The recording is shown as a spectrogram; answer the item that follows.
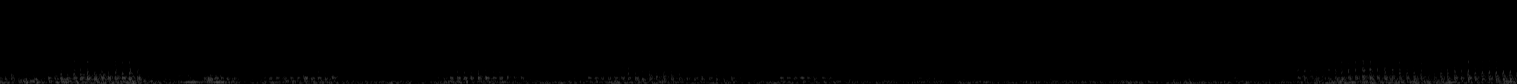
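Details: Pet guinea pig purring indoors: several short low, buzzy, rapidly pulsed bursts spread through the recording, separated by quieter gaps with faint room noise.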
